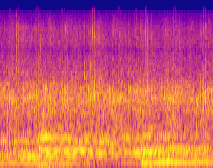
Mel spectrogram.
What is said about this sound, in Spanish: Vamos, si usted lo cree, denle un aplauso mejor al Señor.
